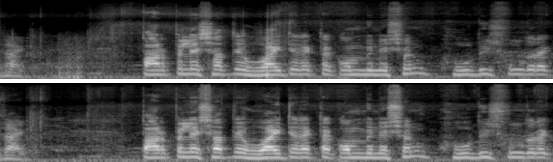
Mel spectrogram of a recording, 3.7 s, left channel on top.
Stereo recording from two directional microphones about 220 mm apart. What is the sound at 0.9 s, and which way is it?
Speech, 45° right (ahead or behind).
